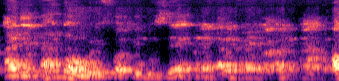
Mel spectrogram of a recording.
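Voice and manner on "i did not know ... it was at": ordinary delivery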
